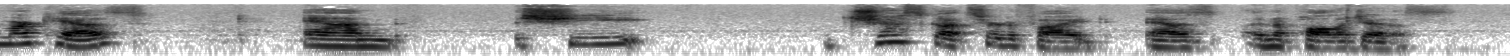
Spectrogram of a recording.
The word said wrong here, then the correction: apologist: Did I say that correctly? – Apologist. – Apologist. Yeah.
